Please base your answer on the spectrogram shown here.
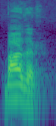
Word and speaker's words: Badr: Badr is a derivative from the Arabic pronounced Badr, meaning full moon.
